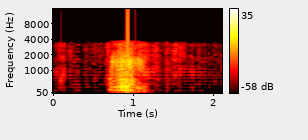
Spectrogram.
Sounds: Sniff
